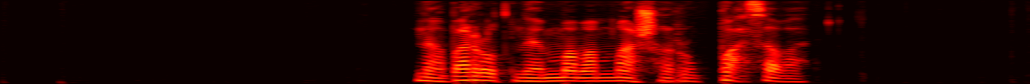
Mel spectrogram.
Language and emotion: Russian, angry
